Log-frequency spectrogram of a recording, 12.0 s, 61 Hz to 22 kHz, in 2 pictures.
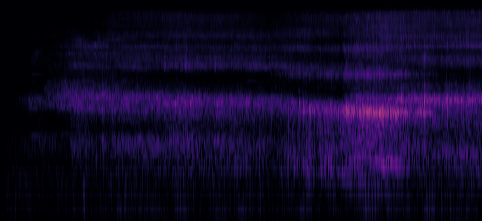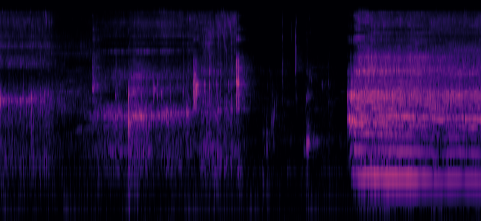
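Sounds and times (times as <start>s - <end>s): slurping hot tea: 0.8s - 9.3s.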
